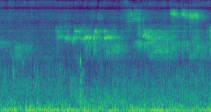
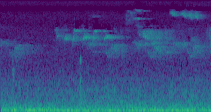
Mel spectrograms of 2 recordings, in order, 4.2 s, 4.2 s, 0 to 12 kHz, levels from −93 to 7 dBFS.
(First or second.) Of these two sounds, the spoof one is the first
